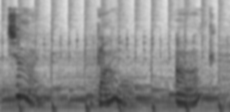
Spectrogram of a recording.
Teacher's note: इन स्वरों के उच्चारण में ध्वनि मुख के साथ साथ नासिका से भी निकलती है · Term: अनुनासिक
